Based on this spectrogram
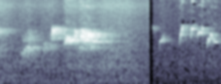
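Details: Red-whiskered bulbul decoy bird, nearly finished moulting, from Việt Yên, Bắc Giang, Vietnam, giving ché chéc calls: a bright warbled phrase followed by a short break, then several quick, sharp chirped notes.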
